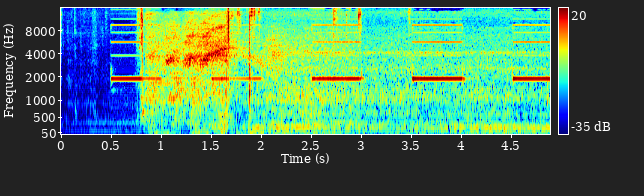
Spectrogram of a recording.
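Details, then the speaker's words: 2006 Mazda MPV 3.0 V6 after replacing IAC valve for hard start and stalling: cranks, catches quickly, settles to smooth steady warm idle with door chime; normal start and idle. "as you can see here we've returned to a normal idle speed"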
